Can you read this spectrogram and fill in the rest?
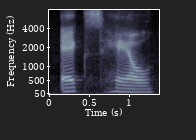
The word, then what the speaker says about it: exhale: Mas existem algumas exceções, como a palavra exhale. Exhale, o H, ele tem um som aí, hell, né?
